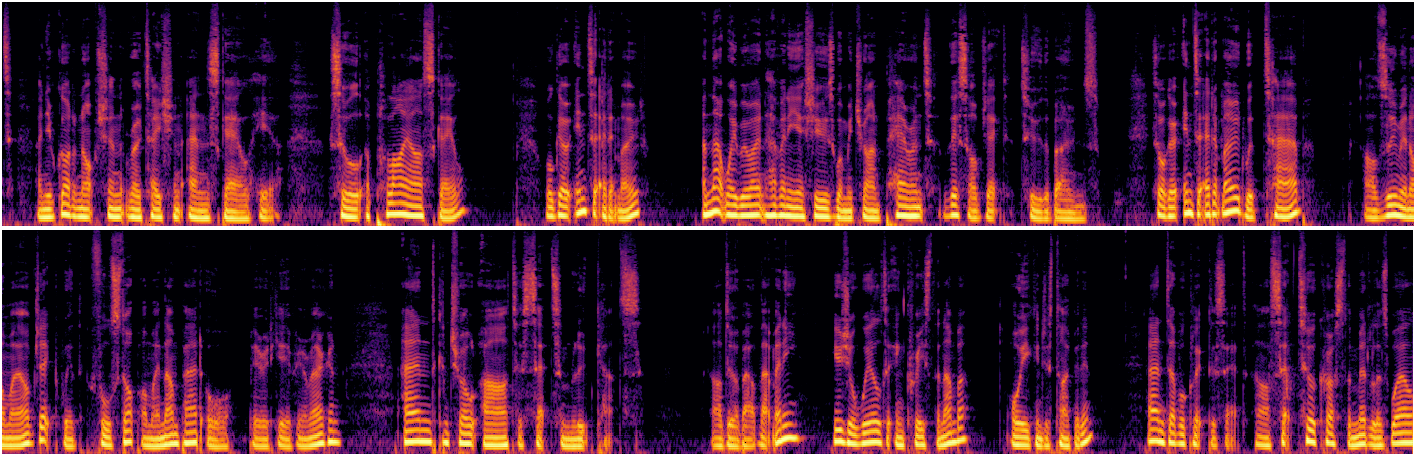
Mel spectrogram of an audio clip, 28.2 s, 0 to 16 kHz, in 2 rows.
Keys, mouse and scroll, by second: 5.9 Tab, 12.1 Tab, 14.4 KP_Decimal, 18.6 ctrl+r, 25.3 click, 26.8 ctrl+r.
